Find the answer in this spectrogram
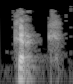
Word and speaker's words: krk: However, in words, r, as any other Czech consonant, is short. Krk, krk.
